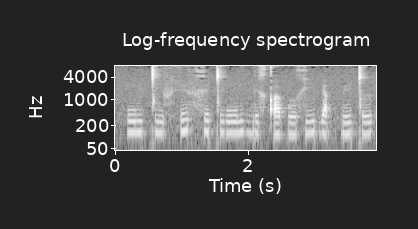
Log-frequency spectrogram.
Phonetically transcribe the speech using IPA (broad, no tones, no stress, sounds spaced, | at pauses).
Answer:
ŋ i ǀ i f h y f x y ǀ i ŋ͡m i ɡ͡b y x qʼ o k͡p u x i ɓ e q k͡p y ǀ ɯ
